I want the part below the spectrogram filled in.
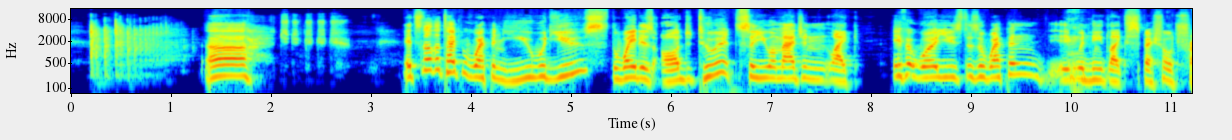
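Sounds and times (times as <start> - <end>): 
dice rolled across a surface: 0.1 - 1.4
speech: 1.3 - 2.3, 3.4 - 11.2.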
